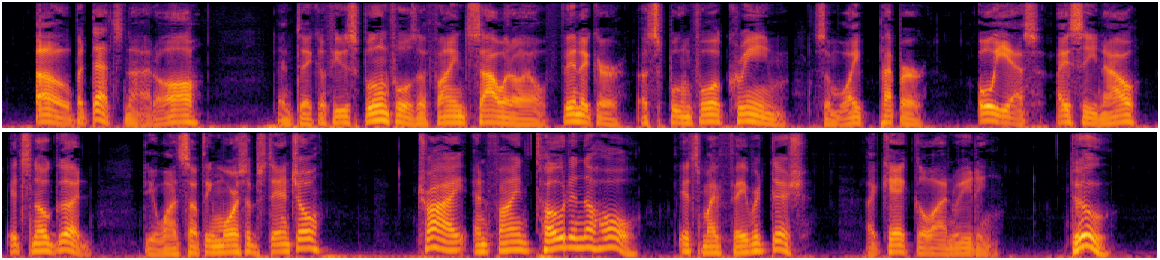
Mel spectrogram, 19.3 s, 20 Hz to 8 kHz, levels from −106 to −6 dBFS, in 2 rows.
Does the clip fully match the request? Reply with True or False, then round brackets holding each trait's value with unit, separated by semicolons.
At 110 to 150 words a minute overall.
False (165 wpm)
